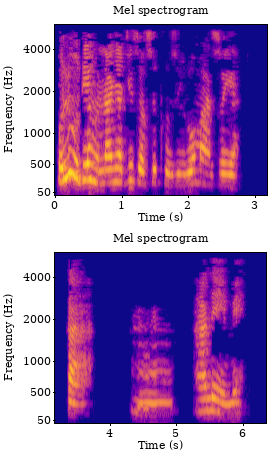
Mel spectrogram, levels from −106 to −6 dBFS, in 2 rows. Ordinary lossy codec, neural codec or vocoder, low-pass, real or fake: MP3, 24 kbps; none; 5.4 kHz; real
